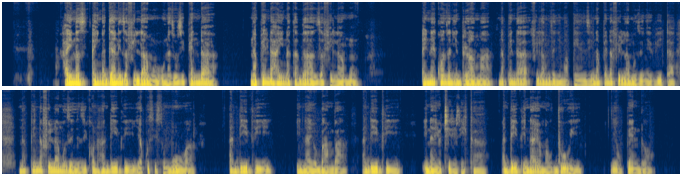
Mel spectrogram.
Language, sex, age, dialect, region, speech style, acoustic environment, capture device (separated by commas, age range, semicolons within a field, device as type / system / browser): Swahili, male, 18-24, Kenya - Nairobi Sheng-influenced, Kenya, happy, silence, mobile / Linux / Chrome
